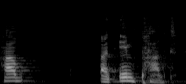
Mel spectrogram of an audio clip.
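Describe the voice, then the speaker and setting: A man's voice: fairly high pitch, big pitch swings, slow. A man from Nigeria with a Nigerian accent, a guest in a casual interview, talking earnestly and often repeating words as he searches for them.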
